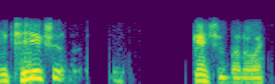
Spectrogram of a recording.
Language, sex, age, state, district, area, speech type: Kashmiri, male, 30-45, Jammu and Kashmir, Baramulla, rural, conversation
